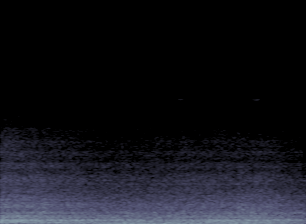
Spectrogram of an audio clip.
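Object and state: Nothing is struck.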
